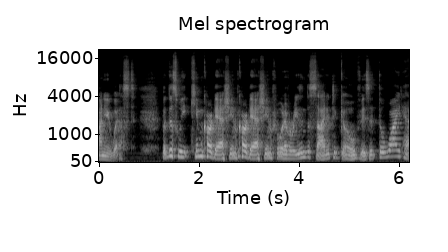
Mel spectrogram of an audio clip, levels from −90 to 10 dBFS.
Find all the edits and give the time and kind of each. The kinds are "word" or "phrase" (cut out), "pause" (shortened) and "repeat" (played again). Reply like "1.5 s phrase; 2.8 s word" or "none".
2.8 s repeat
